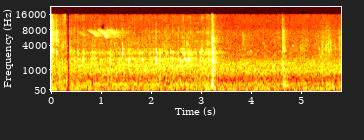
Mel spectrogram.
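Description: Liquid fuel glugs as it is poured from a can.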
